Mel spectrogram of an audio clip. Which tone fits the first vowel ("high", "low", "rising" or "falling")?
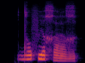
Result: high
